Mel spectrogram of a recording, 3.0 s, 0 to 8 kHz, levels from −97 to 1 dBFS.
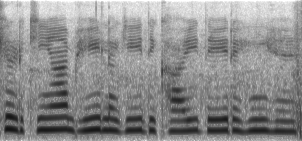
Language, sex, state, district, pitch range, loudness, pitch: Hindi, female, Uttar Pradesh, Lucknow, 230-240 Hz, -15 LUFS, 235 Hz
